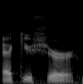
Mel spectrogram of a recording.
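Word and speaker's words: Acrisure: at Ribfest at, how do you say the name of the stadium? – Accusure.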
